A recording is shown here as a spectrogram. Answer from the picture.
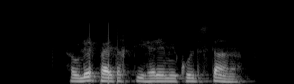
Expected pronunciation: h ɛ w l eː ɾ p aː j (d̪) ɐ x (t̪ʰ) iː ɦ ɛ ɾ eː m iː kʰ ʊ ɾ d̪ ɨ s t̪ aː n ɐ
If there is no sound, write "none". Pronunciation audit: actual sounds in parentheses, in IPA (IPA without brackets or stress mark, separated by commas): t̪, t̪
